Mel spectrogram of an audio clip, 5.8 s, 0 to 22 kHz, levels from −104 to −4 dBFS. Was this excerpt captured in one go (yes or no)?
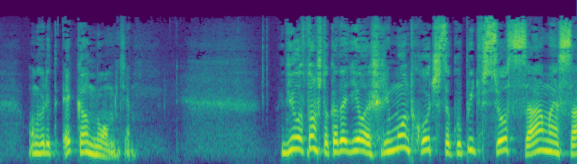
yes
